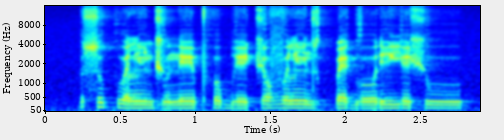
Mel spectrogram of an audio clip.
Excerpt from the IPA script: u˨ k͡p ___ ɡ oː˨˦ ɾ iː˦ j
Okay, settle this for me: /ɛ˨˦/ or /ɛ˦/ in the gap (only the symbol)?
ɛ˦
